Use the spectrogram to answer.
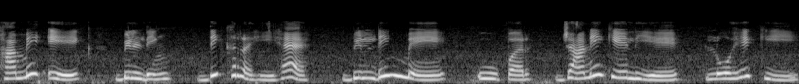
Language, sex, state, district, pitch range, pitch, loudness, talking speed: Hindi, female, Himachal Pradesh, Shimla, 215-295 Hz, 260 Hz, -12 LUFS, 105 wpm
